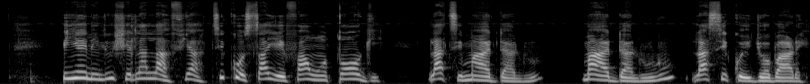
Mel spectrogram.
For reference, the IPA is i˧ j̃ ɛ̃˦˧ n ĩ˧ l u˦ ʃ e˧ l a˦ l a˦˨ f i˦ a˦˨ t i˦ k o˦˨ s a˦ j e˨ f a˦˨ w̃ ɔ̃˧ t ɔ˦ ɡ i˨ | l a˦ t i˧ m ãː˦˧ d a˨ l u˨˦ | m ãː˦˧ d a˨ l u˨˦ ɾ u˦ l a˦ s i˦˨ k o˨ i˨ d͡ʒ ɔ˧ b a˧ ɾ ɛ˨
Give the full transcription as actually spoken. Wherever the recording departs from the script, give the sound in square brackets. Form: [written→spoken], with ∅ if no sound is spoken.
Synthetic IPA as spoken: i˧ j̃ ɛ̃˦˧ n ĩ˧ l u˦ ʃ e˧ l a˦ l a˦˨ f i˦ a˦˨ t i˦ k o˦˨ s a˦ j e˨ f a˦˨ w̃ ɔ̃˧ t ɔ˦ ɡ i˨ | l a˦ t i˧ m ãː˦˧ d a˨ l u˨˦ | m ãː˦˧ d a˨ l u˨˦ ɾ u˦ l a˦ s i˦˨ k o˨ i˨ d͡ʒ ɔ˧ b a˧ ɾ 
